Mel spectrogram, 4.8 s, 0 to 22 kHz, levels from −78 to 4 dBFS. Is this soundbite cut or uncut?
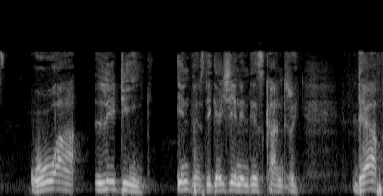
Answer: uncut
